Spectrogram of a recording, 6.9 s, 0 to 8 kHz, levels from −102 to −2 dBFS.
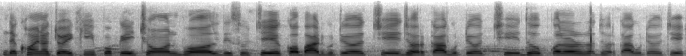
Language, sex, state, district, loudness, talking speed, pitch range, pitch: Odia, female, Odisha, Sambalpur, -16 LUFS, 150 wpm, 220-235 Hz, 230 Hz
